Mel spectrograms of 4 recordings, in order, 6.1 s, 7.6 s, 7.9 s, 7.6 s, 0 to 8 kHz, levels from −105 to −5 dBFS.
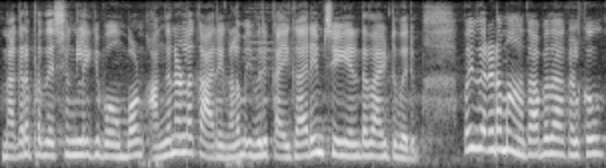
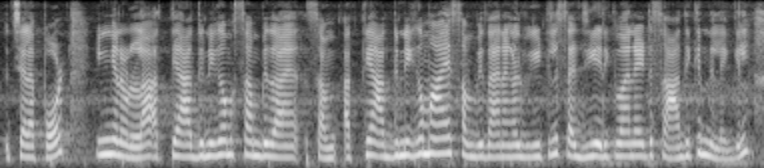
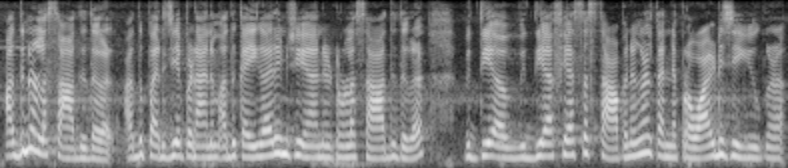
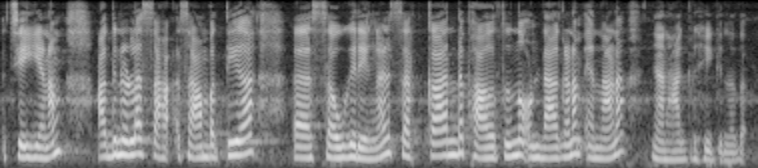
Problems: none marked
